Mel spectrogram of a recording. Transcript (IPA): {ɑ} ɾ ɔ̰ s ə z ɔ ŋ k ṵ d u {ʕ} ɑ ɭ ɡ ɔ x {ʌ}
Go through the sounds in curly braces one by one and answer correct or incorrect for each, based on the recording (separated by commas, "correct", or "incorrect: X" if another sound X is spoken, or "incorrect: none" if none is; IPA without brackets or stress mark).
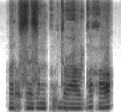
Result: incorrect: ʌ, correct, incorrect: ɒ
